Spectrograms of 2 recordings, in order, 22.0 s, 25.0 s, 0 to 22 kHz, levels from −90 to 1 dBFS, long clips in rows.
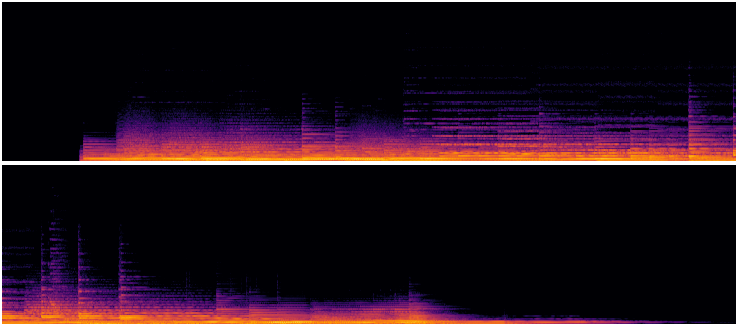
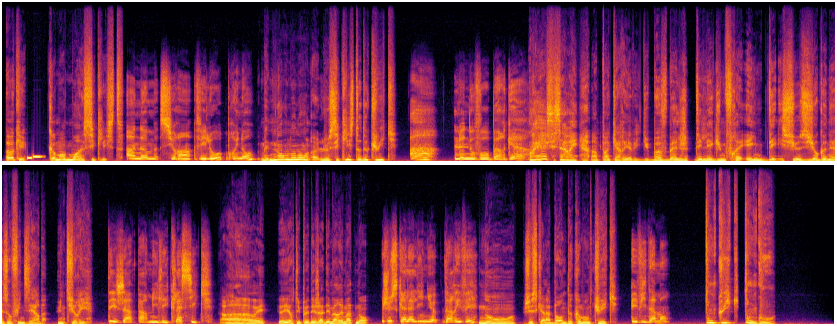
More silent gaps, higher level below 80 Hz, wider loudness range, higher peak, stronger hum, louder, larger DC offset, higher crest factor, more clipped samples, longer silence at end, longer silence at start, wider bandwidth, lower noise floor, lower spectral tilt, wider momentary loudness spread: neither; first, -32 dBFS vs -38 dBFS; first, 8 LU vs 2 LU; second, -4 dBFS vs 0 dBFS; neither; second, -19 LUFS vs -9 LUFS; neither; first, 16 dB vs 10 dB; neither; first, 2.1 s vs 0.45 s; first, 1.15 s vs 0.05 s; second, 6.2 kHz vs over 20 kHz; first, under -90 dBFS vs -39 dBFS; first, -9.5 dB/octave vs -4.5 dB/octave; first, 13 LU vs 6 LU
